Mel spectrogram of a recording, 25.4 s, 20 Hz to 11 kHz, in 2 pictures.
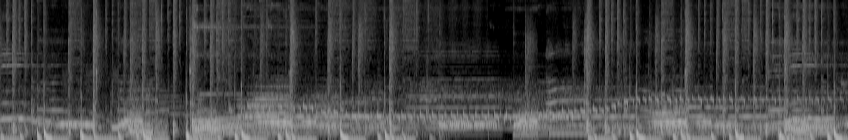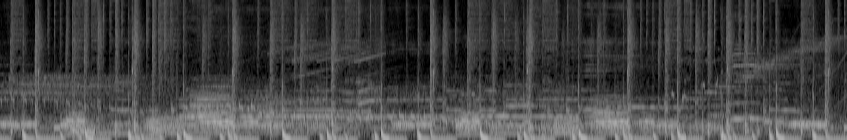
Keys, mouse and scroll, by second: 2.8 double click, 8.2-11.2 scroll down 1, 15.8 right click.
